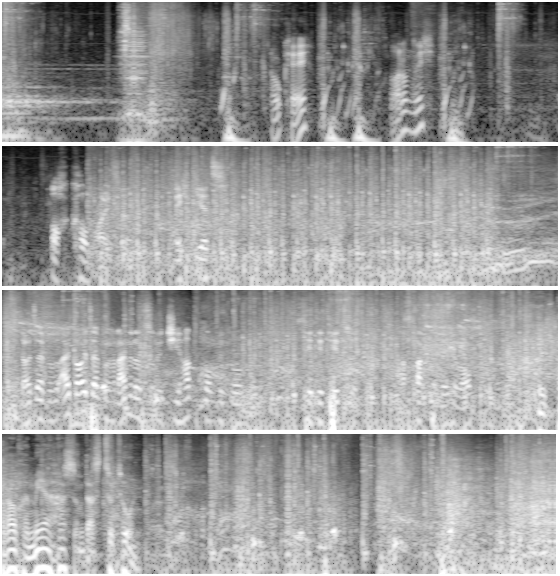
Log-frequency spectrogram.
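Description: Blows strike and creatures shriek in a fight.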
